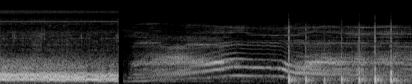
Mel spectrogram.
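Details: Cats in a fight: after a burst of noise, a single rising-then-falling howl bends upward and drops, followed by a string of sharp taps and thumps under a lower moan.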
